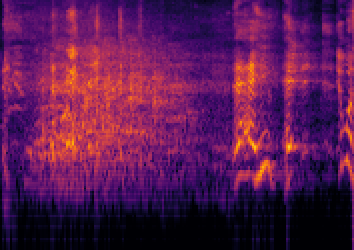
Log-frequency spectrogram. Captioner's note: laughter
